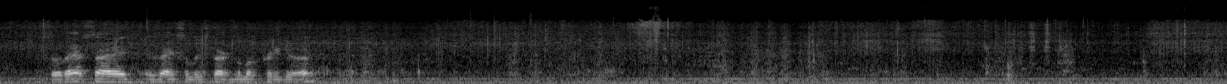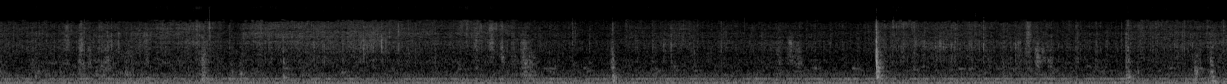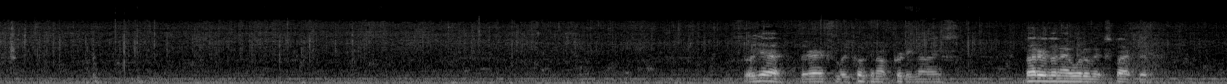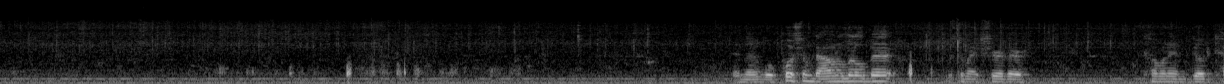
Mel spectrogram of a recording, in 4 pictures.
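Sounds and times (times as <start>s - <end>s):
banana peel sizzling on griddle: 0.0s - 49.0s.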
